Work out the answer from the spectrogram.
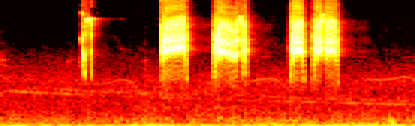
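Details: A black francolin (kala teetar) calls: a brief thin note, a short pause, then four strong, grating, buzzy bursts in two pairs, the final pair tightly spaced. A faint whistled tone and low rumble sit beneath.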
